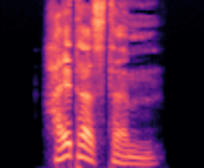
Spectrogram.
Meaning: strong dative masculine/neuter singular superlative degree of heiter
- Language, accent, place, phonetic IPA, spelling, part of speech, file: German, Germany, Berlin, [ˈhaɪ̯tɐstəm], heiterstem, adjective, De-heiterstem.ogg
